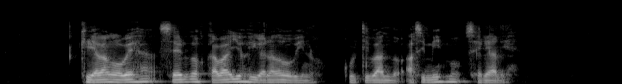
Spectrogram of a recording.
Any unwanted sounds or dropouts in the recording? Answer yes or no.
no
